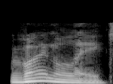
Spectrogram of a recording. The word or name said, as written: vinylate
